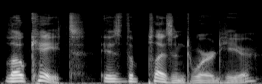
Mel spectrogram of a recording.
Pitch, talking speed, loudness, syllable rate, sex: 110 Hz, 135 wpm, -18 LUFS, 4.3 syllables/s, male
